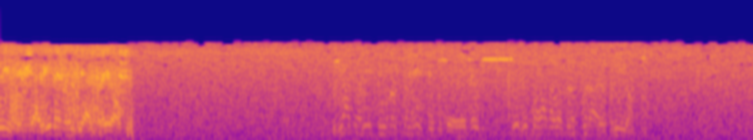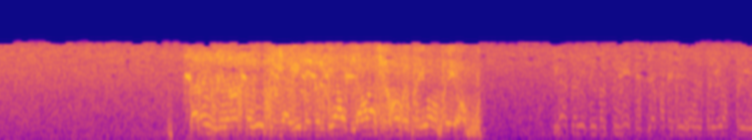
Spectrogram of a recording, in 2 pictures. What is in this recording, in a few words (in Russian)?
2017 8 fevrala castota 3896 kgc n-u ukrainskaa set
